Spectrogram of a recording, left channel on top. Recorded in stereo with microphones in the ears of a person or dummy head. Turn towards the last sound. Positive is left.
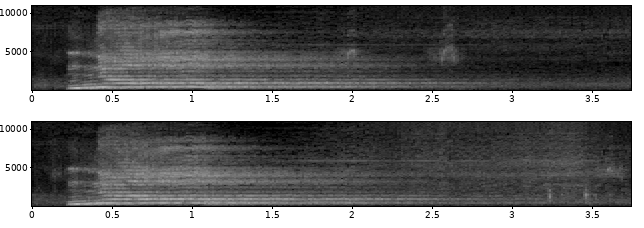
turn(degrees=10)  # may be behind; listen again after turning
